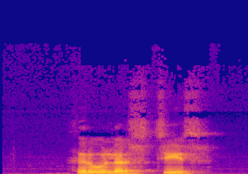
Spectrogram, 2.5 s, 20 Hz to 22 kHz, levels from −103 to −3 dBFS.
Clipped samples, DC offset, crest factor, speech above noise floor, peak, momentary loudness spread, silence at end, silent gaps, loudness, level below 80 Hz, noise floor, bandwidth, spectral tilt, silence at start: under 0.1%; under 0.1%; 20 dB; 36 dB; -2 dBFS; 15 LU; 0.5 s; none; -19 LUFS; -54 dBFS; -54 dBFS; 12 kHz; -6.5 dB/octave; 0.8 s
